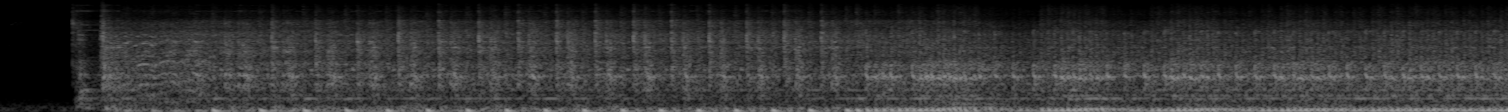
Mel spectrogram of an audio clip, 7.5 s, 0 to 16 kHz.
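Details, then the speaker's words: Lull telehandler Detroit Diesel 3-53 two-stroke, cold start at about 60°F with ether despite new starter: cranks several seconds, catches, rumbles roughly with a big smoke cloud; hard cold start, owner suspects worn compression rings from years of ether. "Well, I would have liked it to have started better than that. Look at that friggin' cloud. Thinking what that means is, I think she could use some compression rings, fellas."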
